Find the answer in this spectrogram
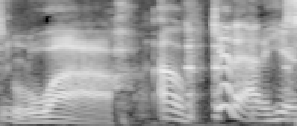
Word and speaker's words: Loire: But the Loire Valley is pronounced It's the how? Loire Valley. No. What is- Loire Oh, no. Valley. Oh, I didn't Not roll the Loire. R. It's not LWA. Oh. It's Loire.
